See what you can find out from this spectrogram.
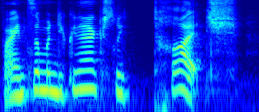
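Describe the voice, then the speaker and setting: A woman's voice: on the high side, steady tone, a little fast, bright, forceful tone. A woman voicing a cute, affectionate young ghost girl in an intimate ASMR audio roleplay, casually frank and hesitant. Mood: tender, reluctant. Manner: casual, hesitant, matter-of-fact about grim things. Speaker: voice actor.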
